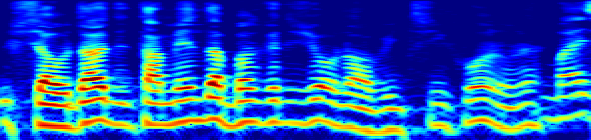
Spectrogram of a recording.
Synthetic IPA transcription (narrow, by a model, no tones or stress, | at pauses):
sawd̪ad͡ʒ̪ɪt̪ɐ̃mẽj̃d̪ɐbɐ̃kɐd̪ɪʒoɾnawvĩnt͡ʃ̪ɪ̥sĩŋkʊɐ̃nʊnɛmɐ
